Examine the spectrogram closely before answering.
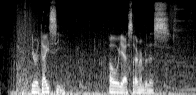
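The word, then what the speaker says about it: Eurydice: bye it's like spelt eurodice but it's not pronounced eurodice you're a dicey oh yes i remember this i'm just gonna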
